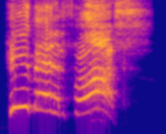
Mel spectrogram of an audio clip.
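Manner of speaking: high, loud imitated shout; hammed-up fanboy rage; mock furious yell. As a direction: yell it like an outraged fan in a chat fight. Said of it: "he was like".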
